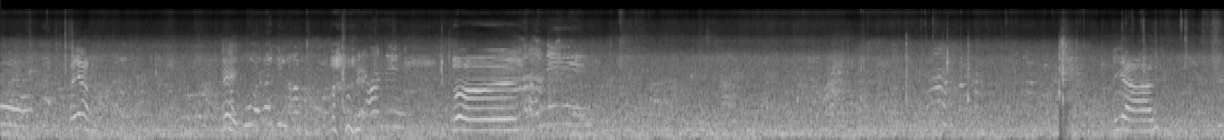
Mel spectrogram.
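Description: Children squeal and shout with excitement.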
